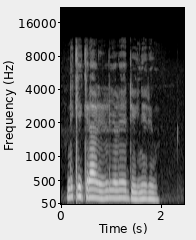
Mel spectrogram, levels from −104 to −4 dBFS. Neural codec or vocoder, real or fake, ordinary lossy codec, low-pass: none; real; none; none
